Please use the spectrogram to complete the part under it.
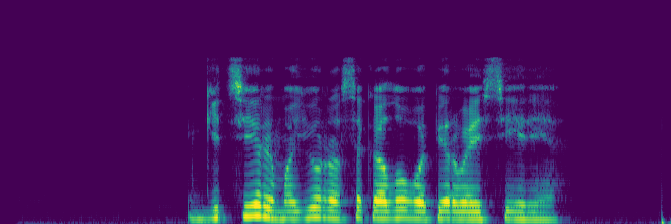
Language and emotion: Russian, neutral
